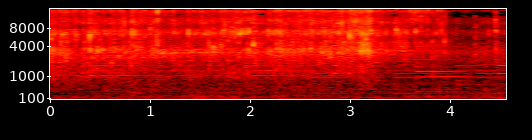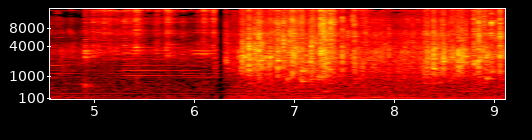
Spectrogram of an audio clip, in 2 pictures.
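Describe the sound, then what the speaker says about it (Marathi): Clean water pours onto clams (tisrya) set in a container to be washed, first as a quiet trickle and then as a louder, steady gush near the end of the clip. "त्यासाठी मी इथे पाणी टाकणार आहे"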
